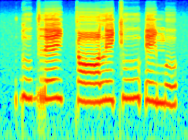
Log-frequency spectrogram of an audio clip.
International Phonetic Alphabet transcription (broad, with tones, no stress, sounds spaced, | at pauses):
ɗ u˨˦ ɡ r ɛː˧˥˧ i̯ kː ɑː˧˩˧ l e˦˨ c uː˦˥ ʔ e˦˨ i̯ m o˧˩˧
